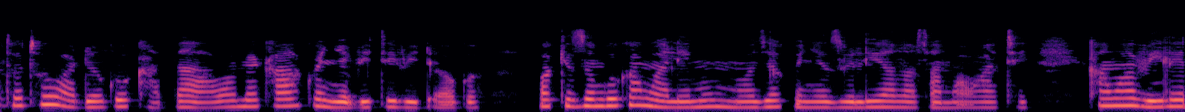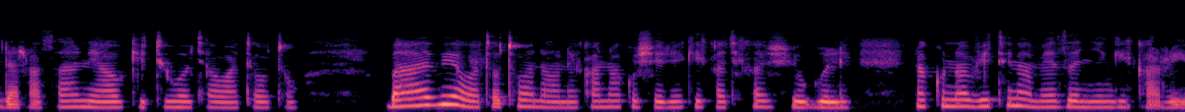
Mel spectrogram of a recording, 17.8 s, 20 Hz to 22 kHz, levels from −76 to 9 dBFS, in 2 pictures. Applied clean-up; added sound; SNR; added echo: none; none; none; none.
